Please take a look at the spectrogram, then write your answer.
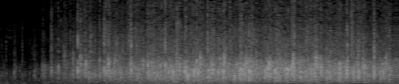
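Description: Crowd applause from the Batman: The Telltale Series video game, rising quickly from quiet and then holding as a steady, dense wash of clapping for several seconds.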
